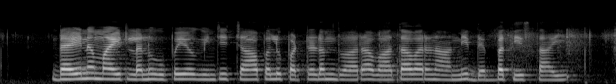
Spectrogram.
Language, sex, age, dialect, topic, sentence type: Telugu, female, 18-24, Southern, agriculture, statement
